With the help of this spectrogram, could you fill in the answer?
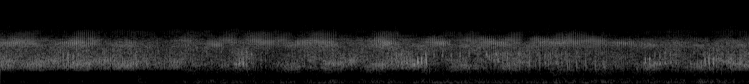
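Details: Early-summer frog chorus in lotus paddies of Echizen, Fukui, Japan, with tree frogs, pond frogs and wrinkled frogs: a dense, even buzz of overlapping higher croaks without pause, and a few faint rattles.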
